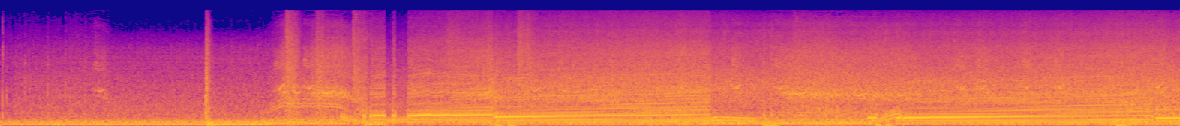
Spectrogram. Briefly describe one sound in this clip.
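A car engine hums and revs, speeding up.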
